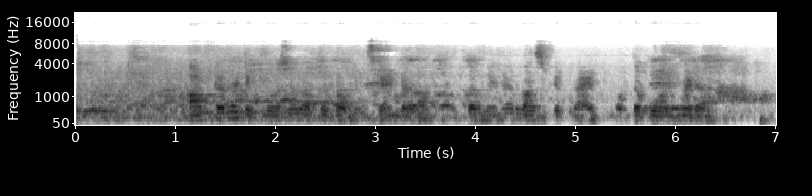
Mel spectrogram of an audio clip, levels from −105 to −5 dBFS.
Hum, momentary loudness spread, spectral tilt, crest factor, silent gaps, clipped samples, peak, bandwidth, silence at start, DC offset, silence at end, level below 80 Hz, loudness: none; 12 LU; -5.5 dB/octave; 20 dB; none; under 0.1%; -8 dBFS; 8 kHz; 0 s; under 0.1%; 0 s; -70 dBFS; -28 LUFS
